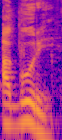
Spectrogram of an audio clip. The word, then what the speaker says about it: Aguri: Is it Aguri or Aguri? Well, since I'm a Langi, Langis pronounce it as Aguri.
